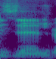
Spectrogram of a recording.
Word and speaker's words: Z: Is it Zed or is it just Z? – Well, it's Greek. It's usually so just say Zed, right? – Yeah. – It's, just about everybody but Americans say Zed. – Yeah. – So. Okay. – And specifically in the film, they pronounce it Zed.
